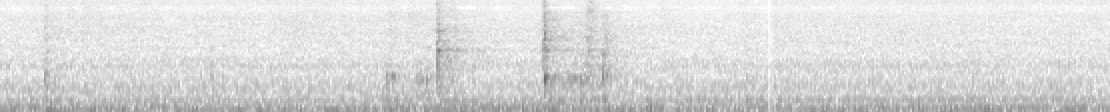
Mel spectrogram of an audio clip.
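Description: Chopped onions and curry leaves frying in oil in a non-stick kadai, sizzling as a perforated spatula stirs them in with turmeric. A few sharp taps of the spatula against the pan come around the middle.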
